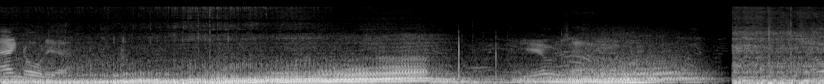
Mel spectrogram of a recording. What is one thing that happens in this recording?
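A sports car engine revs up and roars as the car pulls away.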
